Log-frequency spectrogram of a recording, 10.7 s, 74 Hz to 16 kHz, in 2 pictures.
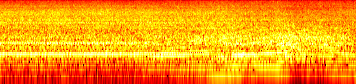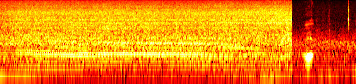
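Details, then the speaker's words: Cold E36 M3 (1998 or 1999, 160,000 miles) idle sags mid-clip then climbs back and settles; cleaning/changing the ICV didn't help, and unplugging the mass airflow sensor made it start fine, pointing to a faulty MAF. "after changing that whole icv and all that nonsense I wasn't getting any better of an idle"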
